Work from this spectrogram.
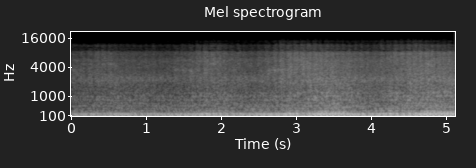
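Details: Vintage sports car on a cold start: deep, lumpy engine note with uneven stumbling pulses under light throttle; a misfire means it needs a little throttle to idle but still runs.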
